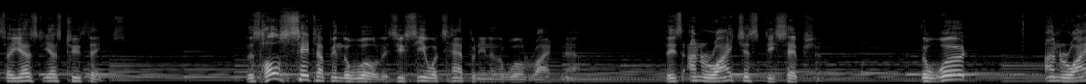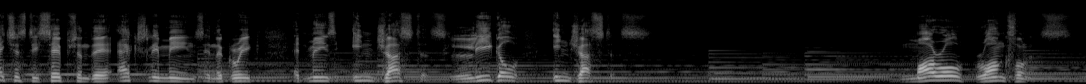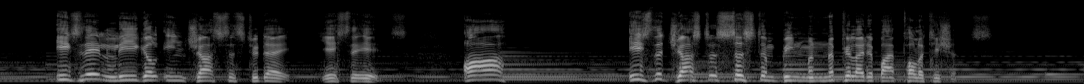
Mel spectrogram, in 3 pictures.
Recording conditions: large echoing room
